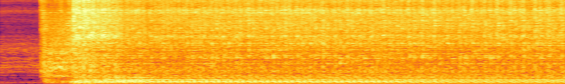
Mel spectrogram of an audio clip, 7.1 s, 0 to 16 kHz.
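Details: C65 dump truck with a replacement V8 and transmission, new Holley carburetor and electric Holley fuel pump, first start in 10 years: brief crank, then catches and settles into a steady, even low idle; normal start.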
